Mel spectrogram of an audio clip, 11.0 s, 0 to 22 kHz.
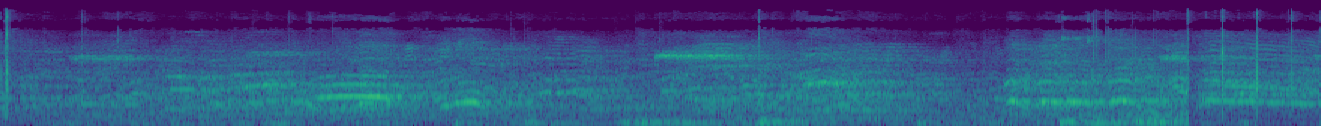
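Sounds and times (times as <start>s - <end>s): voices in echoing gym: 0.0s - 11.0s.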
